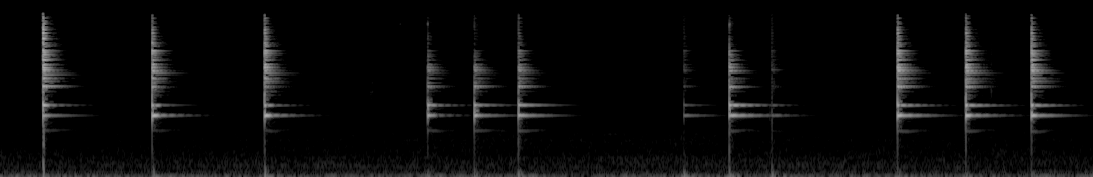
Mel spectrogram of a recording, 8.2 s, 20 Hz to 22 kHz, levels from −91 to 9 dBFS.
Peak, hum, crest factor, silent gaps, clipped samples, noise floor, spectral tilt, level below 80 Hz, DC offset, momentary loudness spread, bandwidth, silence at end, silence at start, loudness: -4 dBFS; none; 30 dB; none; under 0.1%; -70 dBFS; 5 dB/octave; -68 dBFS; under 0.1%; 16 LU; 16 kHz; 0.3 s; 0.3 s; -29 LUFS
